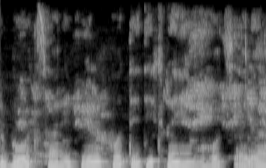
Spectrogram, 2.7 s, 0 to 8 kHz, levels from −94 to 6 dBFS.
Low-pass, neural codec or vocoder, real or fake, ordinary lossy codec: none; none; real; none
